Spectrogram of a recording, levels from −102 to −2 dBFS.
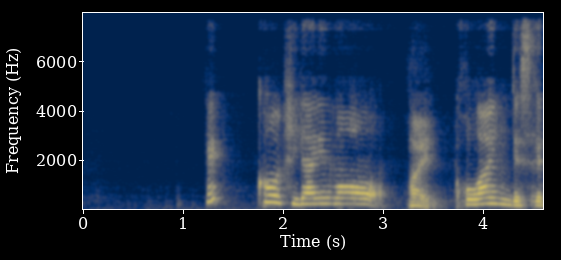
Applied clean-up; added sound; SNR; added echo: neural mask model DeepFilterNet 3.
